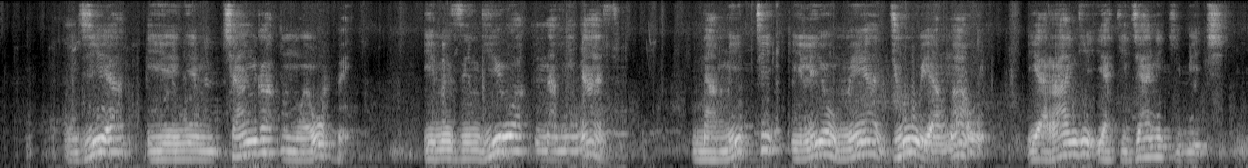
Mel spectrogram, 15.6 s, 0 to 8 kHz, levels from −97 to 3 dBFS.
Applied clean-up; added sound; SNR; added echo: neural separator model SepFormer DNS4.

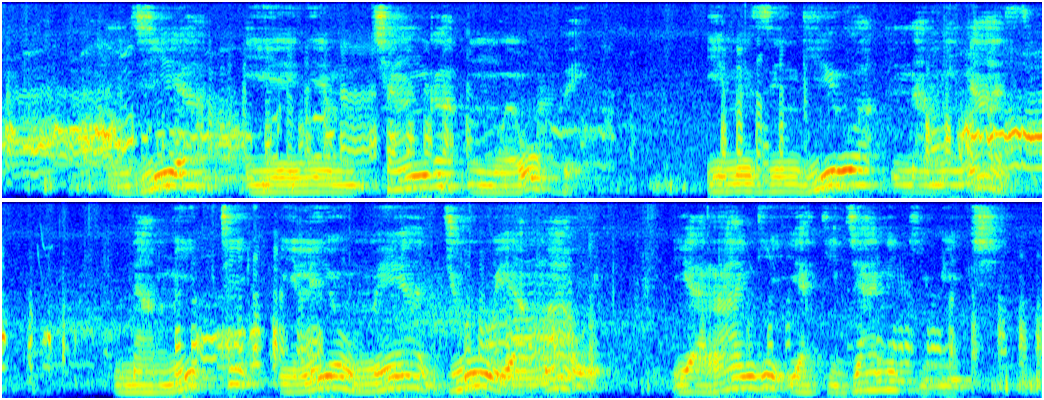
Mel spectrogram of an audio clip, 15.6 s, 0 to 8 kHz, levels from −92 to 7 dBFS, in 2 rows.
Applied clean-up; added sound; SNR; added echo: none; Chicken, rooster; 5 dB; reverberation time 0.5 s.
